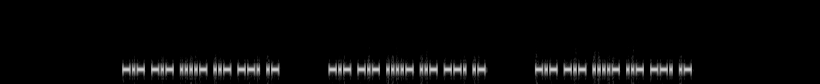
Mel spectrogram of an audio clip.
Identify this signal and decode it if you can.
Morse code, heard as a keyed tone, about 50 wpm, 700 Hz. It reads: KK4UGA KK4UGA KK4UGA
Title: USA Call Signs - 6 Characters - Repeated 3x - 50wpm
